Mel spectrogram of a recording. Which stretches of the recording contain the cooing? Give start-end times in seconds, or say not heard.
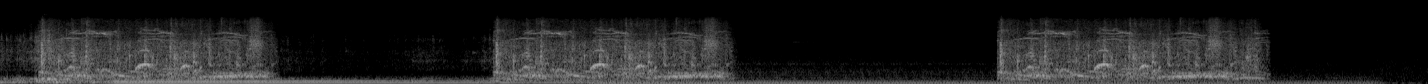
0.3-2.8, 4.9-7.3, 9.9-12.7.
